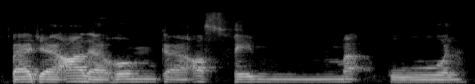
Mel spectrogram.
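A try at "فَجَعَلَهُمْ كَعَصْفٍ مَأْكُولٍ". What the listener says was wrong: Ya, tapi antum fathahnya masih fa. Lebih dibuka lagi ke samping. Faja'ala. Jangan faja'ala. Jadi antum masih fathahnya masih terlalu agak tebal. Faja'alahum. Bukan faja'alahum ka'asfim ma'kul.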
